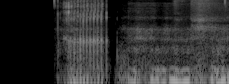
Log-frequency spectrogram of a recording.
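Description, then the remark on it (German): Raspy human snoring recorded in the morning: a rattling snore, a brief pause, then another long, buzzing snore, fairly loud with no talking. “Ich habe dich heute Morgen versucht aufzunehmen beim Schnarchen.”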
